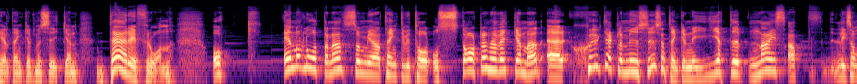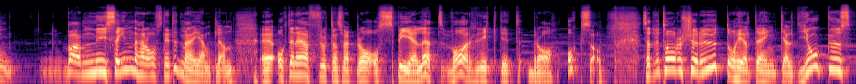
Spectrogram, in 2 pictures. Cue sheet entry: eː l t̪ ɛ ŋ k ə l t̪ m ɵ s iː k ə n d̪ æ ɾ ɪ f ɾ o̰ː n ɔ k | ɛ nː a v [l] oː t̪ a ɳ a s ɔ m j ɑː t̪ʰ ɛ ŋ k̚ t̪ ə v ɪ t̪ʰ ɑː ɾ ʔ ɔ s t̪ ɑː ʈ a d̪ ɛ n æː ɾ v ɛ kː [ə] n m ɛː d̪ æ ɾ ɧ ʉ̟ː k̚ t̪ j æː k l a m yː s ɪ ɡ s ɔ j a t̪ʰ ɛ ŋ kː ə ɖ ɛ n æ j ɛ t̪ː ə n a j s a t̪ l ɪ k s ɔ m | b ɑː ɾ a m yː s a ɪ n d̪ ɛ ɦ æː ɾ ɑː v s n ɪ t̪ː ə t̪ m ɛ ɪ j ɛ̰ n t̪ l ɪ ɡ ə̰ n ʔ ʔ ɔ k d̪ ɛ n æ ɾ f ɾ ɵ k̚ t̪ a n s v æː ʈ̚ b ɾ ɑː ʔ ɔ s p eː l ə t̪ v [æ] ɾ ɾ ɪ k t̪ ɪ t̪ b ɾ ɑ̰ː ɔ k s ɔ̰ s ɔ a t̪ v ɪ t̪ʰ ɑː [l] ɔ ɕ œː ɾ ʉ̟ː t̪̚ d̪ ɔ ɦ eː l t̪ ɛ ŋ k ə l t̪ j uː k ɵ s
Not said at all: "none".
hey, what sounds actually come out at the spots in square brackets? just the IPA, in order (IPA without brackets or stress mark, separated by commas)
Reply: l, a, a, ɾ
